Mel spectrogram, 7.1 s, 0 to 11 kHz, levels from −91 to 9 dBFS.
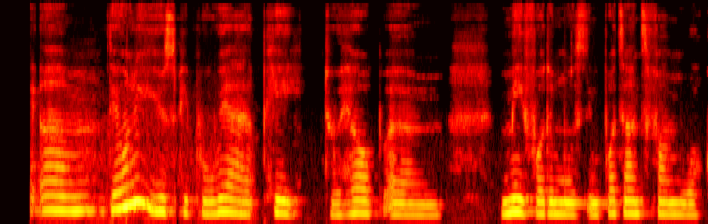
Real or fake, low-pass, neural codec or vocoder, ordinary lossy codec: real; 9.9 kHz; none; none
